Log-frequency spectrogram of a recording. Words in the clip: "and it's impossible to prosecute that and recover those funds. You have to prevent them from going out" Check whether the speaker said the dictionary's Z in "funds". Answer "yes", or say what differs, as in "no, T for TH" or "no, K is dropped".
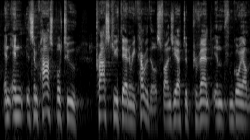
yes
